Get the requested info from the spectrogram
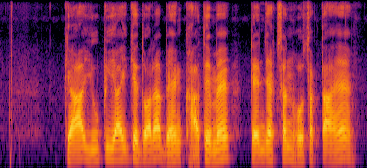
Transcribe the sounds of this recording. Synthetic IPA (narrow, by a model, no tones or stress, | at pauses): kjaːjuːpiːaːiked̪waːɾabɛ̃ːŋkʰːa̰ːt̪emẽ | ʈɛ̃nd͡ʒɛːkʃənɦosɐk̚t̪aɦɛː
